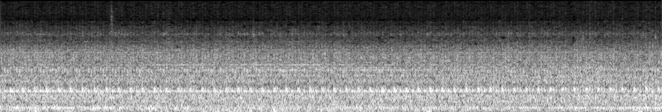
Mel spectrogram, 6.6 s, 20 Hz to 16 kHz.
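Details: Idle on a boat (outdrive) engine being tested in a budget 1967 Mustang fastback conversion build: a steady dull, fairly regular knock near three per second rides over the engine note; deep internal knock, owner judges the engine junk, cause undetermined.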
